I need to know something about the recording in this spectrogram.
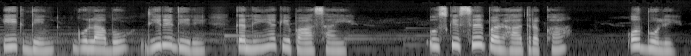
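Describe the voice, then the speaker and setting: Higher-pitched, mellow woman storyteller. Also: slow, faint music behind. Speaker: narrator. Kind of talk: scripted storytelling narration for a cartoon.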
